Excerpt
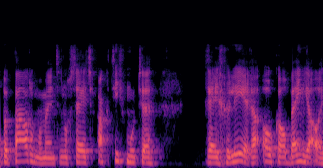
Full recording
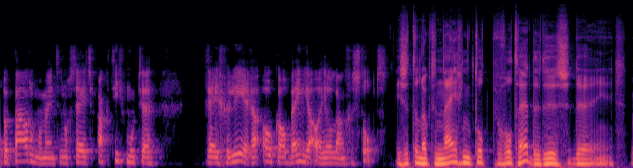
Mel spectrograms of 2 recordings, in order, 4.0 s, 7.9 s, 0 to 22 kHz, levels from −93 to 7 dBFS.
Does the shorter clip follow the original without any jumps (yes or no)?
yes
